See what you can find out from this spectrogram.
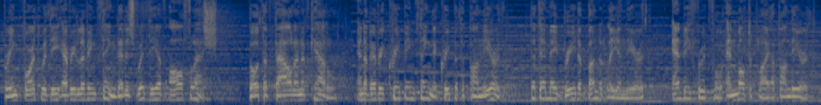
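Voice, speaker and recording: A man's voice: medium pitch, animated, normal speed, creaky. A man playing God in a dramatized scripture reading, solemn and commanding, declaiming archaic commands. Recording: long cavernous reverb, music underneath. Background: music.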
